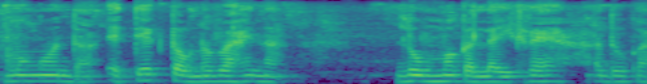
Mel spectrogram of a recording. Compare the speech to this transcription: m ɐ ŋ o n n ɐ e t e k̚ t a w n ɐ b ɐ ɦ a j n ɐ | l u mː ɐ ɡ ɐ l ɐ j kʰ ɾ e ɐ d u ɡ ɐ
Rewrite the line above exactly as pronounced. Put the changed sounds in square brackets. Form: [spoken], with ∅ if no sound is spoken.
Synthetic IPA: m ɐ ŋ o n [d] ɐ e t e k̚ t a w n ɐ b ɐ ɦ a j n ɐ | l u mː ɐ ɡ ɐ l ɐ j kʰ ɾ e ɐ d u ɡ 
